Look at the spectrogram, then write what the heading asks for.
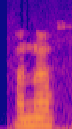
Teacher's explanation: voilà, hanas, vous voyez que c'est un verbe qui se termine par un se, voilà, il n'y a rien derrière, donc on va le prononcer hanas, sans voiser le e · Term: dévoisement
